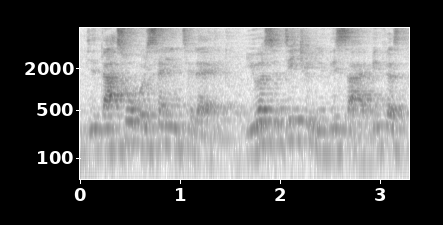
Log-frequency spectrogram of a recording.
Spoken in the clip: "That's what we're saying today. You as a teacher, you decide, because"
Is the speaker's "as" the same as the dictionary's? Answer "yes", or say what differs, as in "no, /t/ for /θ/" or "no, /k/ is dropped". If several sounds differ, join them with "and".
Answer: no, /s/ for /z/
